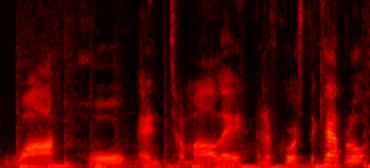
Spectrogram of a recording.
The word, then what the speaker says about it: Tamale: The country is made up of 10 regions with some interesting sounding capitals like Wa, Ho, and Tamale, and of course the capital Accra. Yes, Interesting. that's how you pronounce it, Accra, located in the southeast along the coast.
